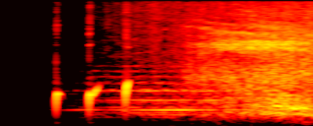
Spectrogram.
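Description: Logo-intro sound effects: three quick plops about a quarter second apart, then a whooshing swell that builds in loudness over a held musical tone.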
